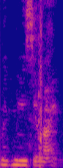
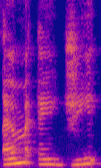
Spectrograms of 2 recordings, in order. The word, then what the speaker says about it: Magnesite: I think is how you pronounce that, magnesiumite. It's Magnesite for those of you who are interested in learning more about that crystal.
